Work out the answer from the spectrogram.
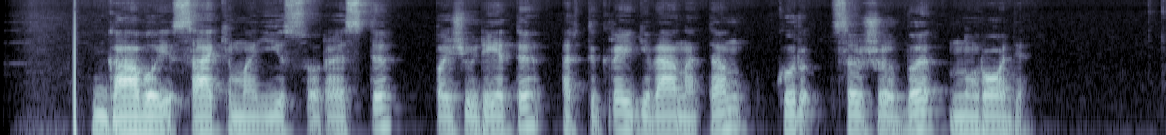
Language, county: Lithuanian, Šiauliai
